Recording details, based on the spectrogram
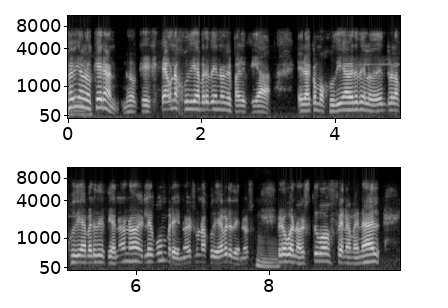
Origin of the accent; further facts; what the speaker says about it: Madrid, Community of Madrid, Spain; Yo soy más paletada, soy más de Madrid, ya. De menos gente, que somos 6 millones.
